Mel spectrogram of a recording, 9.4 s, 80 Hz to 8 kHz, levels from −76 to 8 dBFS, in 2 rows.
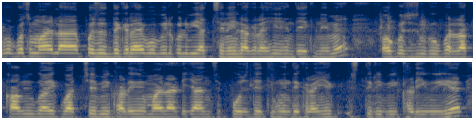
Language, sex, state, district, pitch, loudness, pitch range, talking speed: Hindi, male, Chhattisgarh, Bilaspur, 160 Hz, -18 LUFS, 155-175 Hz, 280 wpm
